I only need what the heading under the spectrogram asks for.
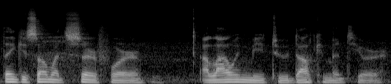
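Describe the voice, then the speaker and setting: A man's voice: low-pitched, fairly even intonation, darkish tone, a little hiss or hum. Filipino man hosting a podcast interview. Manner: formal, measured introductions. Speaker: podcast host.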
